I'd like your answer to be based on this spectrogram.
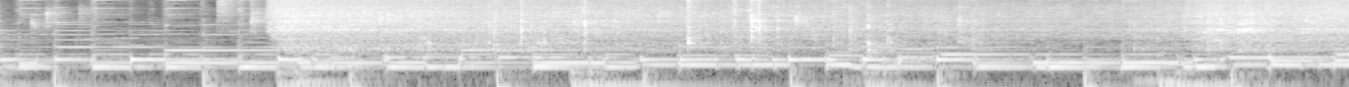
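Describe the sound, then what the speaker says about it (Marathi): Ground green chili hits hot oil with cumin for a dry potato sabzi: after a brief quiet start, a bright, crackling sizzle swells up and carries on, dotted with regular clicks and scrapes of stirring. "आता जिरं चांगलं फुलून आले, त्यामध्ये आता आपण वाटलेली हिरवी मिरची टाकून घेऊया।"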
